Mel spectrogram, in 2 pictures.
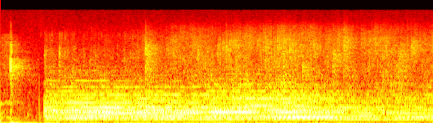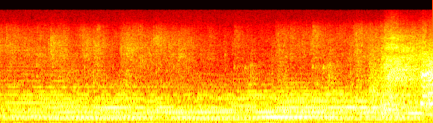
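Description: Shower water spraying steadily, with a sustained chord of film score held underneath; both begin suddenly a moment in.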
